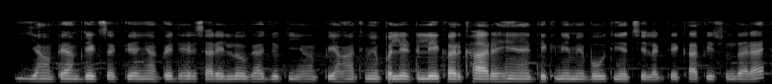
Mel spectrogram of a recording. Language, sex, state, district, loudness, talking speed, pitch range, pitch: Hindi, male, Bihar, Jamui, -31 LUFS, 255 wpm, 125-130 Hz, 130 Hz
